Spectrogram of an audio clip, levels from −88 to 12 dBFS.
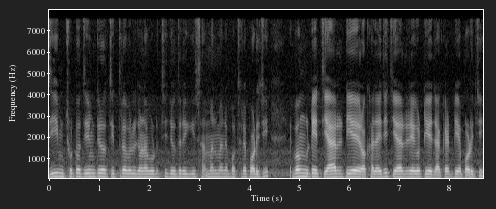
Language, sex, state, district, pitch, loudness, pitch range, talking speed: Odia, male, Odisha, Malkangiri, 145 Hz, -16 LUFS, 140-155 Hz, 180 wpm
